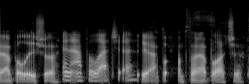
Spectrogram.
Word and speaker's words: Appalachia: Somebody said it was like a north versus like southwest pronunciation. I don't know how true that is, but yeah, I mean, I think the people that say Appalachia are either like up in the Northeast or they're not from there. Sure. But if you go to the region, you'll never hear anybody say it like that way.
